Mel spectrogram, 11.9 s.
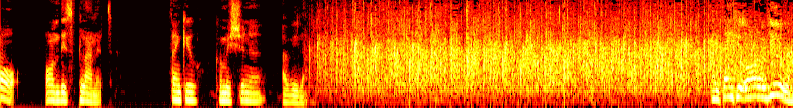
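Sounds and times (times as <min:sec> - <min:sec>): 
speech: 0:00.0 - 0:01.7, 0:02.6 - 0:04.8, 0:10.7 - 0:11.9
audience applause: 0:04.6 - 0:11.9.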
